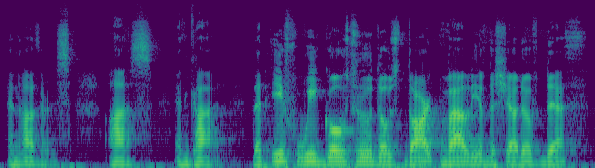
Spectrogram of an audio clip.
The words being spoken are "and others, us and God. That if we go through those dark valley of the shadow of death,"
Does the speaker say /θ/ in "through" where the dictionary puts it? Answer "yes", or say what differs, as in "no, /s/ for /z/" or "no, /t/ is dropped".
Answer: yes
